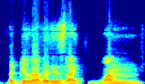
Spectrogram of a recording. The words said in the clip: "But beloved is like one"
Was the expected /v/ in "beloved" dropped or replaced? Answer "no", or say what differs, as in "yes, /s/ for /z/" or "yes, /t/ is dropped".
no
